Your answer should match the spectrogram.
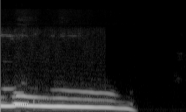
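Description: A person imitates a wolf howl, a single sustained wavering note that slides slowly downward and breaks off abruptly after about a second and a half, followed by silence.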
